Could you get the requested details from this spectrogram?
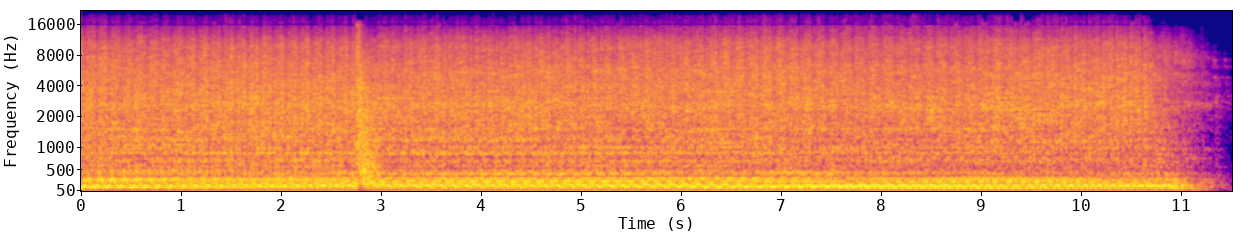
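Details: Truck after exhaust leak repair and new head gaskets, recorded from outside: steady, even idle at about four exhaust pulses a second, no ticking or puffing, no leak; some smoke noted afterward. Normal idle.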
